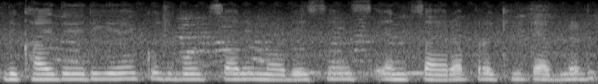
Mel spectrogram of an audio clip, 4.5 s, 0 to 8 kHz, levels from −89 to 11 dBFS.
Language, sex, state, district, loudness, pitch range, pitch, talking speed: Hindi, female, Maharashtra, Gondia, -16 LUFS, 190-200 Hz, 190 Hz, 135 wpm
